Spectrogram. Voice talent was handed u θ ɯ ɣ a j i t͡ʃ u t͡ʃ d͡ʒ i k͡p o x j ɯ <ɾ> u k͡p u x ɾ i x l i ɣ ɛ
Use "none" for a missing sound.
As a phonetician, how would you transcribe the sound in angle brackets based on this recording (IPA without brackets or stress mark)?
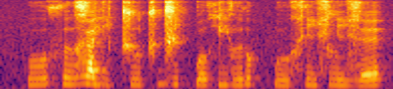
ɾ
